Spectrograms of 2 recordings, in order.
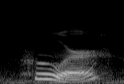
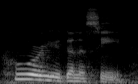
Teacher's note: So I could write it as hooer, and notice as I move from that rounded oo to the unrounded hooer, you're going to have a little bit of a w sound in there.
